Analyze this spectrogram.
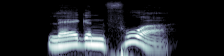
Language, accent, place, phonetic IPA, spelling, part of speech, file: German, Germany, Berlin, [ˌlɛːɡn̩ ˈfoːɐ̯], lägen vor, verb, De-lägen vor.ogg
- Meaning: first-person plural subjunctive II of vorliegen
